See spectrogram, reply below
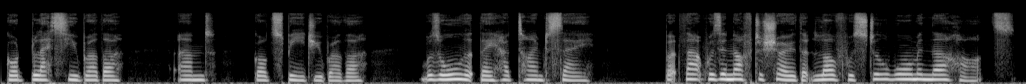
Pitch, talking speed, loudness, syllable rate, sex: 205 Hz, 180 wpm, -17 LUFS, 4.2 syllables/s, female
